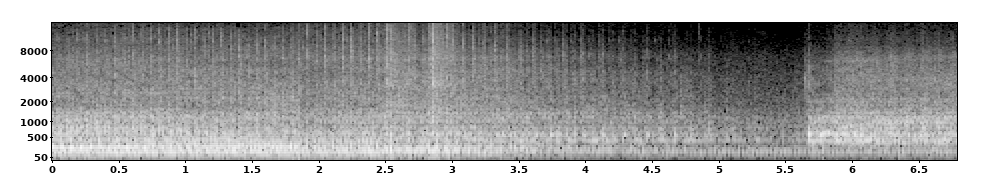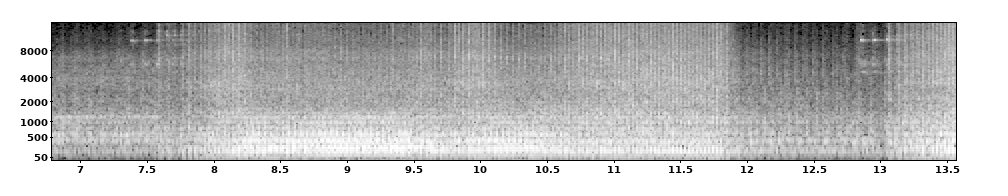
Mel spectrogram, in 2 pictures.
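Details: Racing Panzer small single-cylinder engine after carburetor cleaning and fuel pump install, tested outside: fires, dips, picks back up and holds a steady buzzing rev of about four beats a second; engine running.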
